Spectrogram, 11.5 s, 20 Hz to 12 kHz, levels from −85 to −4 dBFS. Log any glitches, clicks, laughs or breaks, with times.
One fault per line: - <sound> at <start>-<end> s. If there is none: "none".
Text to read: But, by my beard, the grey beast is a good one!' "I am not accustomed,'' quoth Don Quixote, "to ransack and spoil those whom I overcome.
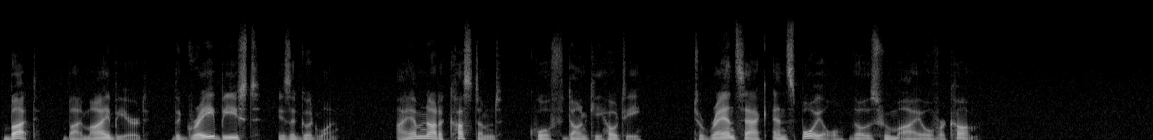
none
